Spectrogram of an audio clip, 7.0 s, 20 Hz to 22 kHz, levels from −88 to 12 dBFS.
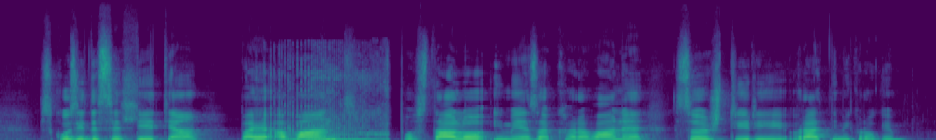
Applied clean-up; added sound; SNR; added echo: none; Zipper (clothing); 6 dB; none.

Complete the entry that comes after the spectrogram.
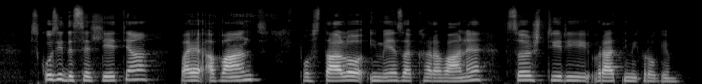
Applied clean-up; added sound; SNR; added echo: neural mask model Resemble Enhance denoiser.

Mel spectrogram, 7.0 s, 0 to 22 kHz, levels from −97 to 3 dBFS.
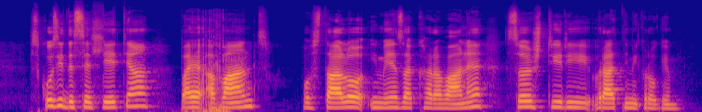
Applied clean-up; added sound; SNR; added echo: neural mask model DeepFilterNet 3.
